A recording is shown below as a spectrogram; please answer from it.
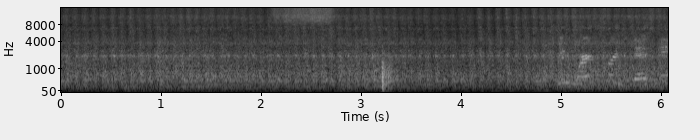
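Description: An embroidery machine stitches a dense, all-embroidery design with no applique, making a steady, close mechanical whir that runs without a break and has a brief sharp tick partway through.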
